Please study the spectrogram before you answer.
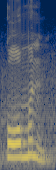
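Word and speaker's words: common: फिर है कॉमन, कॉमन, ओ पर क्या हो रहा है, ओ पर हम लंबी लेके जा रहे हैं, साउंड को लॉन्गर लेके जा रहे हैं, तो इसके फर्स्ट सिलेबल पर स्ट्रेस आ रहा है।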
